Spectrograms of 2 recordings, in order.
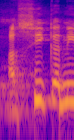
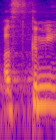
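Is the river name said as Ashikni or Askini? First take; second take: Ashikni; Askini. First: The name is said with a 'shi' sound. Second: The name is said with a plain 's' sound. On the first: The speaker calls it wrong. "इसको अशिकनी मत बोल देना" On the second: The speaker calls it right. "इसको अस्कनी ही बोला जाएगा"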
